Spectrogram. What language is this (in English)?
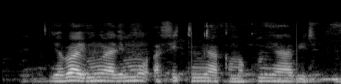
Kinyarwanda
